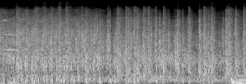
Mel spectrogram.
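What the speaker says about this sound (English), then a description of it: "This was one burst out of my one Gatling gun on this area." A continuous burst of rapid automatic fire from a hand-cranked Gatling gun, loud and close, dense overlapping reports running unbroken for a couple of seconds with no pauses.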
